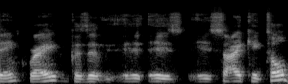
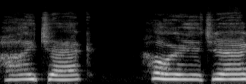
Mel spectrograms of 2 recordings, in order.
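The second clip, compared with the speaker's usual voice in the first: put-on slowed-down possessed girl voice, higher; 9 semitones higher than usual. Imitating the possessed girl from the cast greeting Jack: imitating slowed-down possessed girl voice. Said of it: "if they slow down your voice".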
